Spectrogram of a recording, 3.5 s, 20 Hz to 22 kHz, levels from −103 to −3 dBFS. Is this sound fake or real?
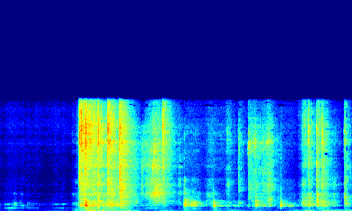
fake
